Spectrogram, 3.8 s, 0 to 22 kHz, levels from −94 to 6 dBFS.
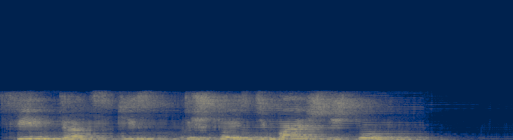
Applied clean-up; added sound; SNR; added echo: neural separator model SepFormer DNS4.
